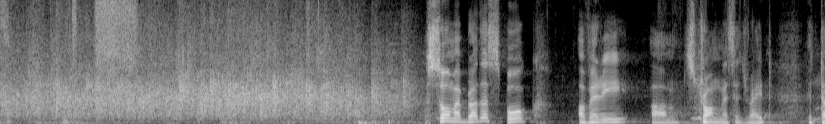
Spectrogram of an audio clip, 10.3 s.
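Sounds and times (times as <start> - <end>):
audience applause: 0.0 - 5.4
speech: 5.4 - 10.3.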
